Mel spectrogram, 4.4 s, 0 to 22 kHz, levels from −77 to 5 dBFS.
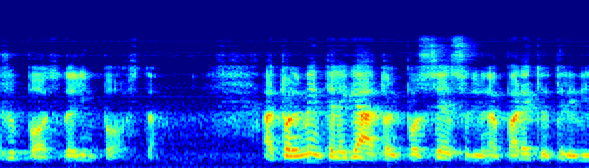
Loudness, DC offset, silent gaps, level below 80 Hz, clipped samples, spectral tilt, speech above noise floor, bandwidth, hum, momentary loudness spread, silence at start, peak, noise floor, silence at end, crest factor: -20 LUFS; under 0.1%; none; -74 dBFS; under 0.1%; -2.5 dB/octave; 24 dB; 9.4 kHz; none; 21 LU; 0 s; 0 dBFS; -45 dBFS; 0 s; 20 dB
